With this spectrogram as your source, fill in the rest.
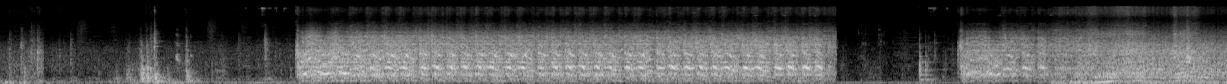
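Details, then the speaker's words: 1974 Dodge Winnie Wagon B300 van, fed from a boat tank to test the fuel pump, with oil previously dumped in the cylinders. Short crank, then a steady, even idle that stops briefly, restarts and runs evenly while smoking off the oil. Normal start and idle. "me yes sir winie wagon is idling making some noise yes sir she is smoking cleaning out all that oil I dumped in the the cylinders"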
